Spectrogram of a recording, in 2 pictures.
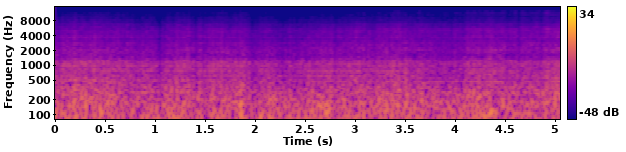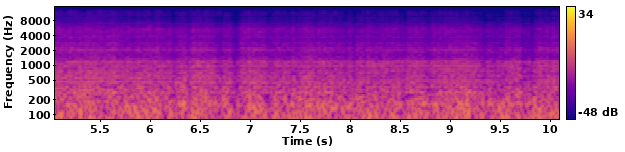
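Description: Bajaj Pulsar RS200 motorcycle with its single-cylinder engine running steadily under way, mixed with rushing wind and road noise on the rider's microphone.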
